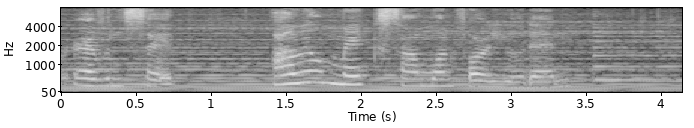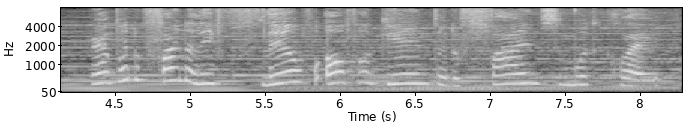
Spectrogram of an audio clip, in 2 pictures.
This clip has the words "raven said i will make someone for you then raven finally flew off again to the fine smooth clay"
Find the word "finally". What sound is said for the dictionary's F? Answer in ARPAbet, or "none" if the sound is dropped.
F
